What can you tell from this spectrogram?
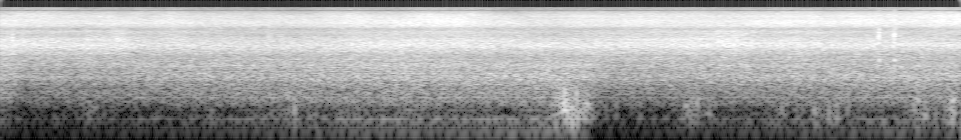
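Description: Steady rushing hiss from the rotary snow plow's stack as its white plume vents, with one brief low thump a little past halfway.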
